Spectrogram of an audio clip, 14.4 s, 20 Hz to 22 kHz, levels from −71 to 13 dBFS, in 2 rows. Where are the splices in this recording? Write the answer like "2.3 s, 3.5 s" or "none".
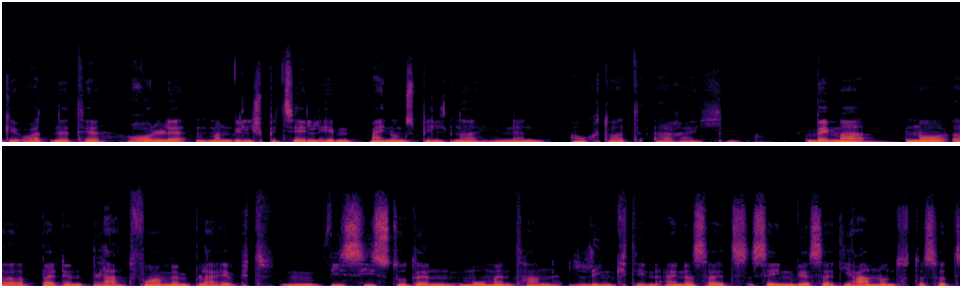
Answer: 1.5 s, 4.1 s, 7.1 s

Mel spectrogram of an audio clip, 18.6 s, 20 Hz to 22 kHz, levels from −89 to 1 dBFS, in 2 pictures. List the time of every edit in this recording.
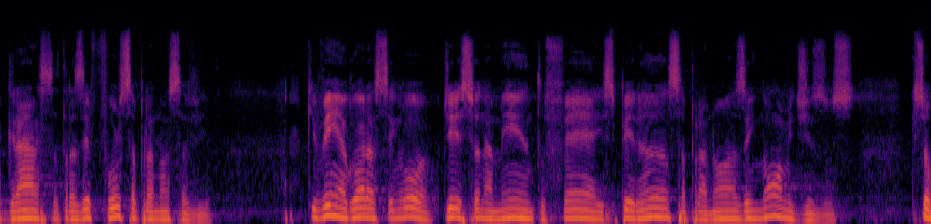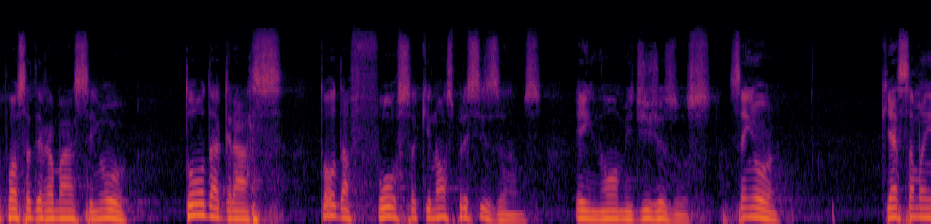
4.4 s, 16.5 s

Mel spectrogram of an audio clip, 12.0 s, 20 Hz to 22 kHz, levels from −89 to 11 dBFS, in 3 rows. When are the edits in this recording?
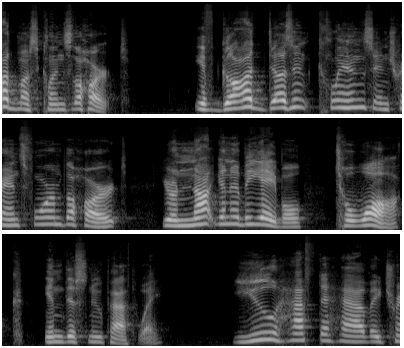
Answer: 10.2 s

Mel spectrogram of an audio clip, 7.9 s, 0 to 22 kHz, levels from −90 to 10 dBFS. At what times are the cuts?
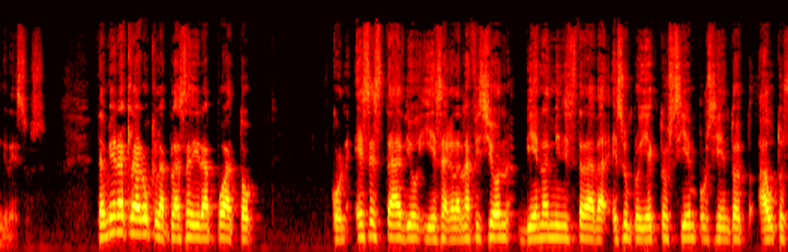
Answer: none

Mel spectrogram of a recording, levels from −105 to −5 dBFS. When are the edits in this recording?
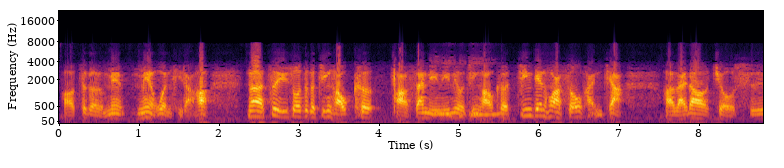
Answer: none

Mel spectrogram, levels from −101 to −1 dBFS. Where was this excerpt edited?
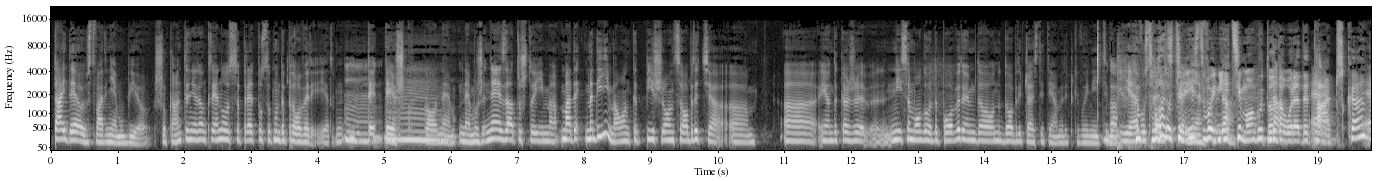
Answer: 10.8 s, 16.0 s

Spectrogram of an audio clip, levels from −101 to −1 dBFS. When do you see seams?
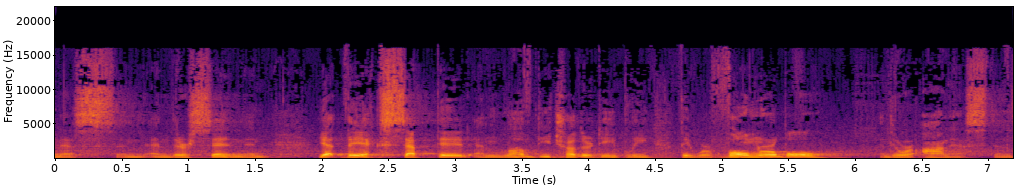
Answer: none

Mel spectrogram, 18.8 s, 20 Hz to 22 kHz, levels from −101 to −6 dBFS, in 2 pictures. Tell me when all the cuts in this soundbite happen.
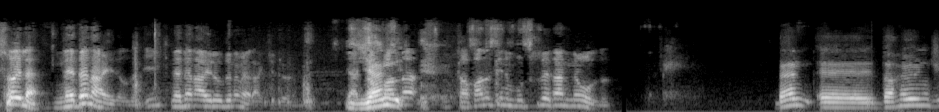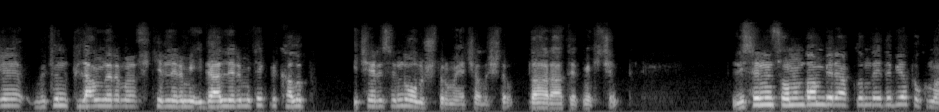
none

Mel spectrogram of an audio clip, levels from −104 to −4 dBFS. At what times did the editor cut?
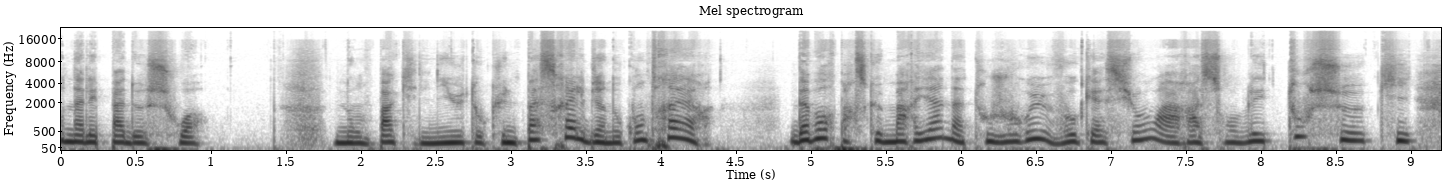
none

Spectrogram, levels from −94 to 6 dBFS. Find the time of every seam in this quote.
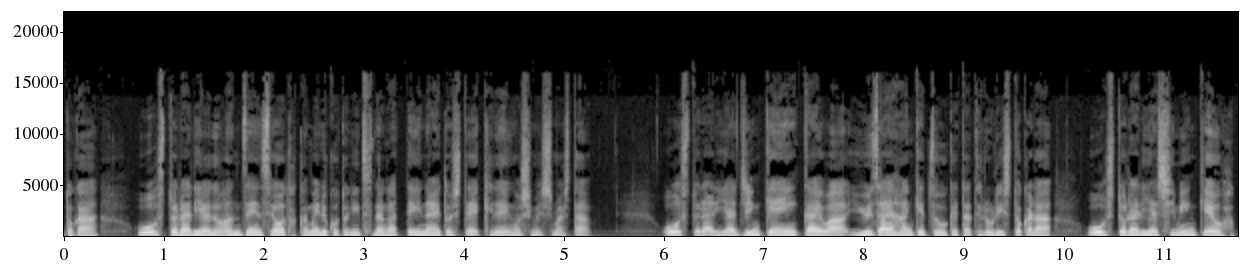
5.8 s

